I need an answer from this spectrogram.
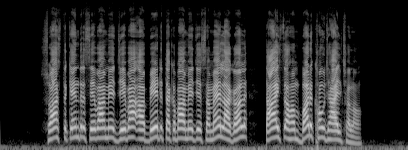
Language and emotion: Maithili, angry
